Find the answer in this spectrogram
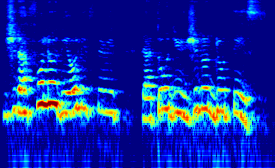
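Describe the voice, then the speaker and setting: A woman voicing a furious, scolding middle-aged mother who shouts insults and repeats herself. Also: high voice, fairly quick, pitched above the performer's own voice, lightly acted. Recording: roomy echo.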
